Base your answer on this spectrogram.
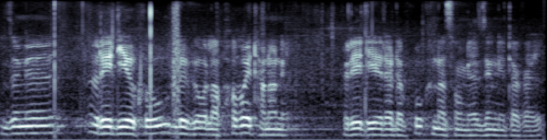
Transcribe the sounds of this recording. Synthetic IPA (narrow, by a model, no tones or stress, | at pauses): zɯŋɯ | ɾedijokʰɯwlɯɡɯwlapʰabajtʰananɯj | ɾedioɾadap̚kʰɯwkʰɯnasɔŋnaazɯŋnitʰakʰaj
